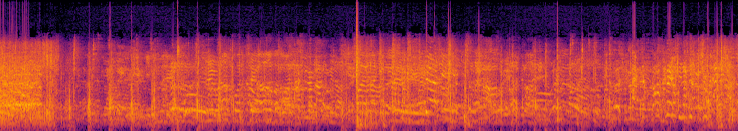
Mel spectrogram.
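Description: Young men shout and laugh with animation in an echoing room.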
